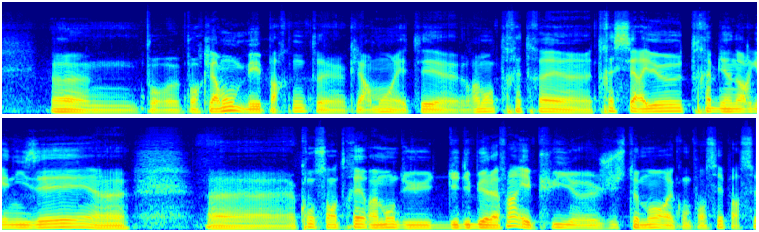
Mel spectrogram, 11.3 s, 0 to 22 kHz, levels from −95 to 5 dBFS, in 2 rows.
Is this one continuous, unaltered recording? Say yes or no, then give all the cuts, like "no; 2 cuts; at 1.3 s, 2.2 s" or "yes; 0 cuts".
yes; 0 cuts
